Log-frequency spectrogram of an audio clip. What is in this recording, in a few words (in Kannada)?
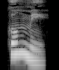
"ಕೊಮ್ಮೆ", Kannada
